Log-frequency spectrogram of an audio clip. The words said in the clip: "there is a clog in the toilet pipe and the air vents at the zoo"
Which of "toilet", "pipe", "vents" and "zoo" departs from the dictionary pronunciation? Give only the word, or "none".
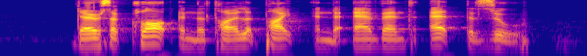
vents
